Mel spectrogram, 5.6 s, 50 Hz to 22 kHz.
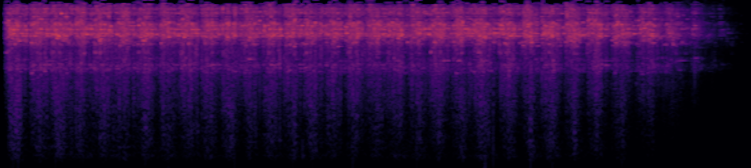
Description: Danza árabe, bailarina haciendo el movimiento twist 03
continuo
moneda
Sonidos: Acciones humanas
